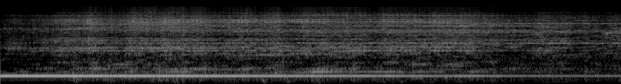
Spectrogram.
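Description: A wood lathe gouge makes a rough pull cut across a timber bowl blank while roughing it out, giving a loud, steady whirring hiss with a strong constant hum that runs alone the whole time and eases slightly toward the end.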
